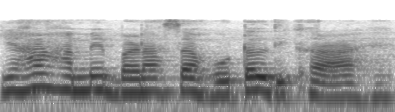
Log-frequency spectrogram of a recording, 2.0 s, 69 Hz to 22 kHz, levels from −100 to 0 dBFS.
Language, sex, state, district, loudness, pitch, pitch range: Hindi, female, Bihar, East Champaran, -28 LUFS, 195 Hz, 170-210 Hz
